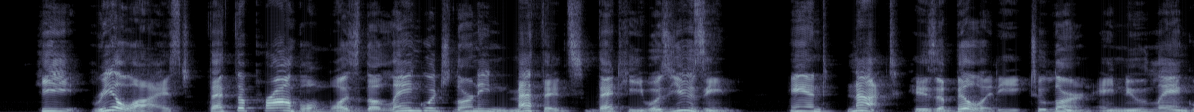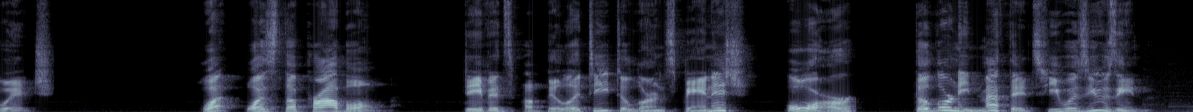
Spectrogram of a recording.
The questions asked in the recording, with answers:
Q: What was the problem? David's ability to learn Spanish or the learning methods he was using?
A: The problem was that David was using the wrong learning methods.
